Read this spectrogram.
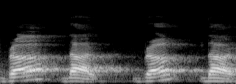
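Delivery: "Brother" in two separate beats, bra, dar; split into syllables. Shown as a demonstration. Teacher showing learners two syllables, "brother" split bra, dar. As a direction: break "brother" after bra with a clear pause. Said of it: "দুটি অংশ থাকে".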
